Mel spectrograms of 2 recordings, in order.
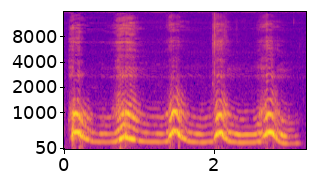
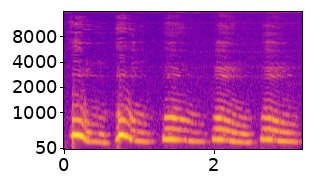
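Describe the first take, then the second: First: The sounds are punched hard from the diaphragm. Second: The sounds are light, without strong diaphragm push.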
